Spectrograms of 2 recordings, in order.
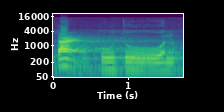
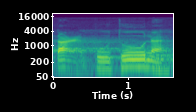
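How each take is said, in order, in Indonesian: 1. Kata ini berakhir pada konsonan mati. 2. Kata ini diakhiri dengan vokal tambahan. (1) "tapi ta'budun" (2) "jangan dibaca ta'buduna"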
